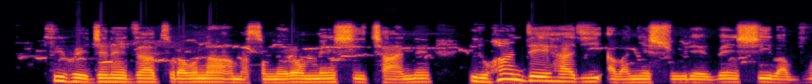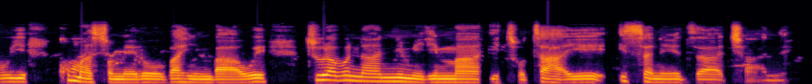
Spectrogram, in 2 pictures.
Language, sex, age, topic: Rundi, male, 18-24, education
